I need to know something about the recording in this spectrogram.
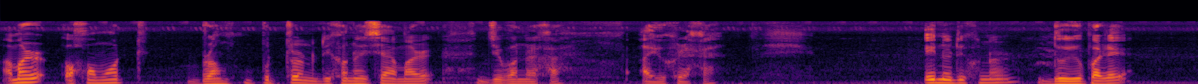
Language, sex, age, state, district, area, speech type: Assamese, male, 45-60, Assam, Goalpara, urban, spontaneous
